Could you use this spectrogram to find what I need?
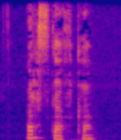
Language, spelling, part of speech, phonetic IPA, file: Polish, warstewka, noun, [varˈstɛfka], LL-Q809 (pol)-warstewka.wav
